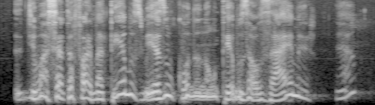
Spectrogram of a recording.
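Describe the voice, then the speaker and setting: With a dark, mellow tone and a fairly high pitch, a woman speaks at a moderate pace in a somewhat breathy voice with very wide pitch swings. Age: 70s. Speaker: visual artist. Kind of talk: panel talk. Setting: auditorium with audience. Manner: animated.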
